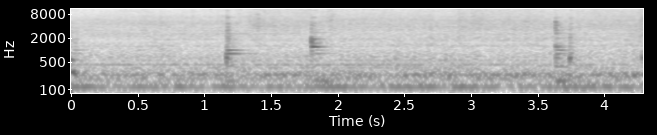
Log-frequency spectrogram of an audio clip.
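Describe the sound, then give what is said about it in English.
Onions sautéing in a pan on a stove for soup, a steady low sizzle broken by a few brief scraping clicks of stirring. “On the stove, she sautés onions for the soup.”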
